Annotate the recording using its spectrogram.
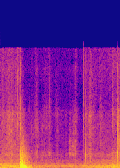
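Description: A single sharp knock on a wooden tabletop about half a second in, as a tarot deck is handled and shuffled, followed by quieter card handling.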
